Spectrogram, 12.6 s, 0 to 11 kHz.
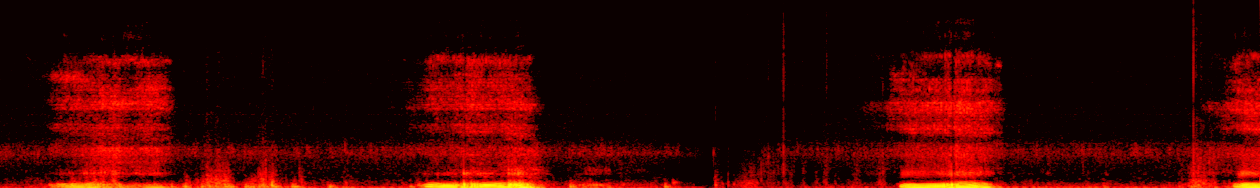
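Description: Deep, loud, rumbling snores about every 4 seconds, roughly 15 a minute, with quieter breathing and soft rustling between them.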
